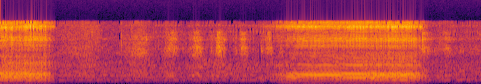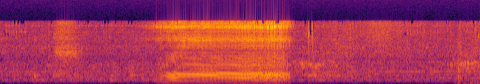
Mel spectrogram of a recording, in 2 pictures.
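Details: Very loud, harsh, rattling snores on each in-breath, about one every four seconds, with quieter breathing between; extremely loud snoring in a man.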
